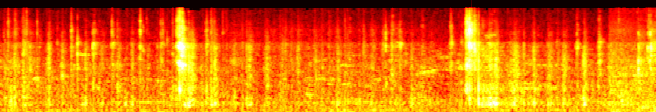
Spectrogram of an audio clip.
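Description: Faint chewing and crunching of a mouthful of pani puri, the crisp fried semolina shells breaking up, with two sharper crunches about two seconds in and near the end.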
